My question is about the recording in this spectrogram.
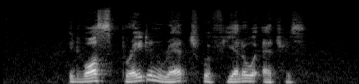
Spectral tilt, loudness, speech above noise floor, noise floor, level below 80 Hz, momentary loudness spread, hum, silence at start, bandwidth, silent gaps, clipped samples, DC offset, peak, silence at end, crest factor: -5.5 dB/octave; -20 LUFS; 38 dB; -58 dBFS; -58 dBFS; 17 LU; none; 0.7 s; 15 kHz; none; under 0.1%; under 0.1%; -2 dBFS; 0.55 s; 20 dB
